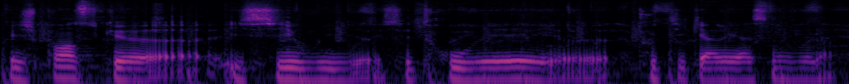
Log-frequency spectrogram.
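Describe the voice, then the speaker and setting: A nineteen-year-old man from Belgium, founder of a clothing brand, answering interview questions in a relaxed, chatty way full of fillers. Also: mid-range voice, brisk, gravelly. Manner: relaxed and chatty, many fillers, calls the viewers "guys". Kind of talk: casual interview answers to camera. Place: pop-up shop event.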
